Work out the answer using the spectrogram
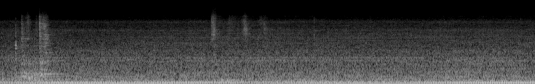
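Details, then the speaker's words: Apartment central AC on a service call, thermostat set to 72 with the room at 79: steady condenser fan hum and airflow but no compressor drone underneath. The condenser fan runs, the compressor does not, and the line set is dry. "Condenser fan motor's on. Line set is dry."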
